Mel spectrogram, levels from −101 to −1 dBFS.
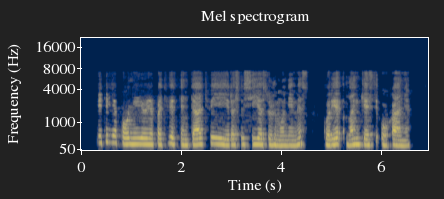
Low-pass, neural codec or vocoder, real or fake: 7.2 kHz; none; real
